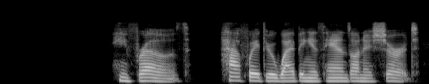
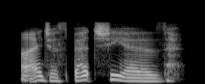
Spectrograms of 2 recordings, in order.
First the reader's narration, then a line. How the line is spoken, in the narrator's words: she mumbled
